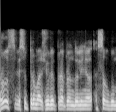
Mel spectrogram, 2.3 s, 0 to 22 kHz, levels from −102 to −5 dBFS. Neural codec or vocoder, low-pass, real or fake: codec, 44.1 kHz, 7.8 kbps, DAC; 7.2 kHz; fake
